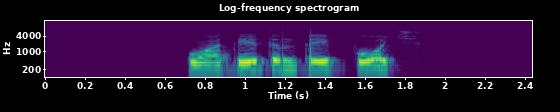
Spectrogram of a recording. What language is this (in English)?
Mari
